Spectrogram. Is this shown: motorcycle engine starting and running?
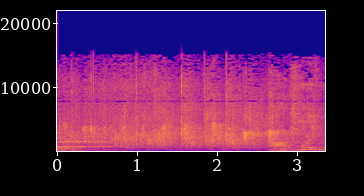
no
